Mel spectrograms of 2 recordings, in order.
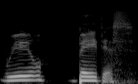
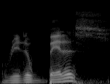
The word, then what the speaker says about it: Real Betis: I believe that it's pronounced Real Betis. Rio Betis?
